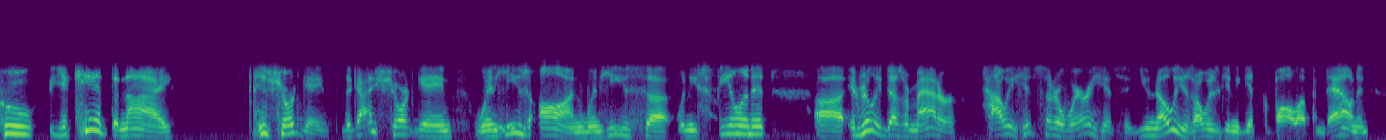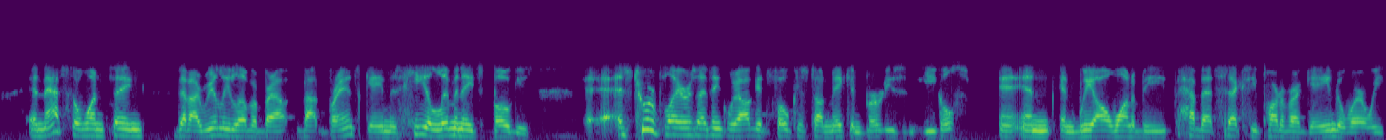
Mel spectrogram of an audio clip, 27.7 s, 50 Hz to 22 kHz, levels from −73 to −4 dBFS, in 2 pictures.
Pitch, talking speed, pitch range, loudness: 140 Hz, 210 wpm, 130-170 Hz, -25 LUFS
